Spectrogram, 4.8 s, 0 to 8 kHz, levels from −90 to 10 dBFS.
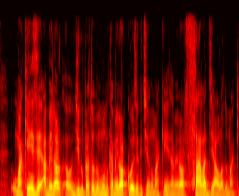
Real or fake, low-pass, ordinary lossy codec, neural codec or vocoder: real; 7.2 kHz; none; none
